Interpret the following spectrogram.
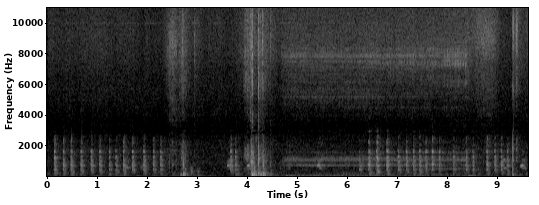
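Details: Toyota Prius (second generation) brakes: rhythmic chirping squeaks about four per second, repeating with wheel rotation with brief pauses; brake squeak, cause unknown.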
